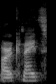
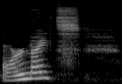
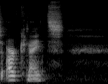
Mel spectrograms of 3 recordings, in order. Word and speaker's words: Arknights: the game name that I am pronouncing Ark Knights right I was worried that it might be arits um but no it's AR Knights um sometimes they make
